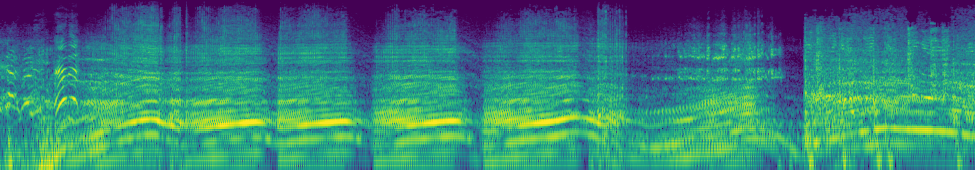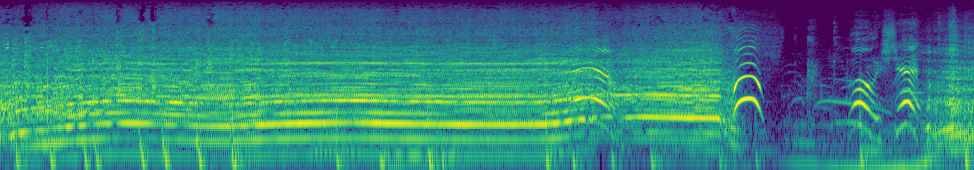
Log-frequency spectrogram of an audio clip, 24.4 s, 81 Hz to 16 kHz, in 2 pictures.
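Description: A Pontiac G8 revs hard and accelerates at a car show, its engine roaring loud and close in repeated rising bursts before a long sustained pull, with people shouting and cheering over it.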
